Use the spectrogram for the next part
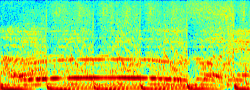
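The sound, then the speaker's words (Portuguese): A powerful modified car engine from Marau, Rio Grande do Sul, roars loudly, revving in quick repeated bursts about twice a second with a harsh, droning growl and no voices. “Aí sim tem pressão, aí sim tem potência.”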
